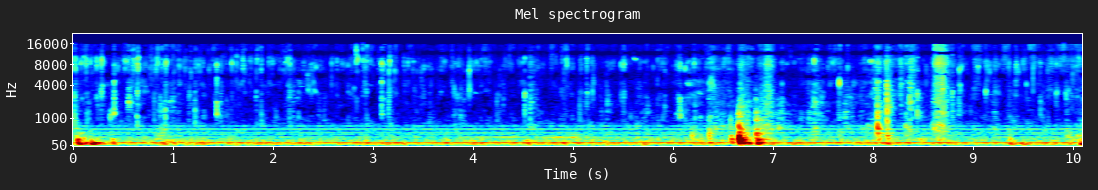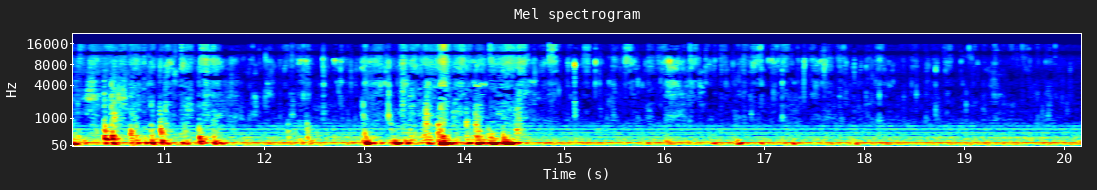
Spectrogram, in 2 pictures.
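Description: Two kittens lapping milk from a shallow dish: wet, clicky lapping in several short spells, loudest a little past the middle, over a steady low hum.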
